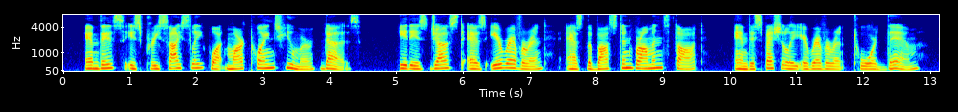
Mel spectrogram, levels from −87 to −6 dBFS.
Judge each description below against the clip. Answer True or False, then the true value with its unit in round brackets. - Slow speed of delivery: True (115 wpm)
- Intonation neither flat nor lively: True (3.7 semitones)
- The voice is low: False (165 Hz)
